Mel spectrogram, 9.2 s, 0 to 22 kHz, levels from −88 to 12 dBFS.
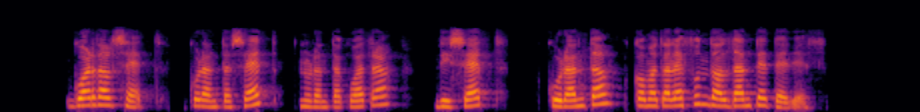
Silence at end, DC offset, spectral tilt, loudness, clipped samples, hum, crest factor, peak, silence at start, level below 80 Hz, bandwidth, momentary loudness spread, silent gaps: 1 s; under 0.1%; -4.5 dB/octave; -18 LUFS; under 0.1%; none; 18 dB; -2 dBFS; 0.7 s; -66 dBFS; 7.8 kHz; 9 LU; 1.72-1.83 s, 4.16-4.33 s, 5.20-5.46 s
